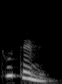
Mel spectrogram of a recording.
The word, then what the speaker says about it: tout ému: On fait la liaison, c'est-à-dire on relie la consonne finale T du mot tout, habituellement non prononcé, avec le mot suivant ému, qui commence par la voyelle E. Et on dit tout ému.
